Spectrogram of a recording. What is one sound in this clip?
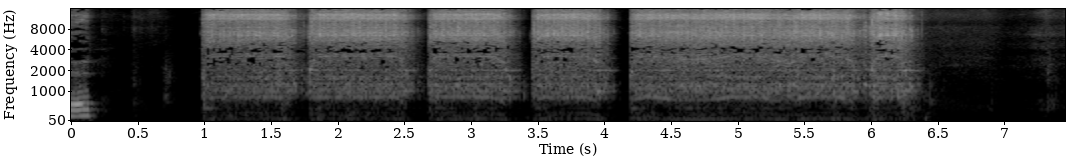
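A toy car's electric motor whirs loudly in short bursts.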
